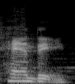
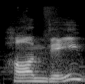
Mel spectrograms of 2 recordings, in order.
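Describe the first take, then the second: First: The first vowel sounds like the one in 'hat'. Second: The first vowel sounds like the one in 'hot'. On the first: "You think it's handy?" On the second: "Ryan pronounces it like a Eastern European vagrant"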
